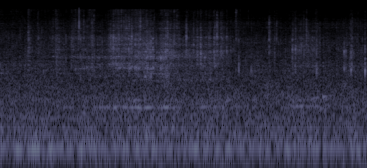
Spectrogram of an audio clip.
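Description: A woman sips a drink.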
